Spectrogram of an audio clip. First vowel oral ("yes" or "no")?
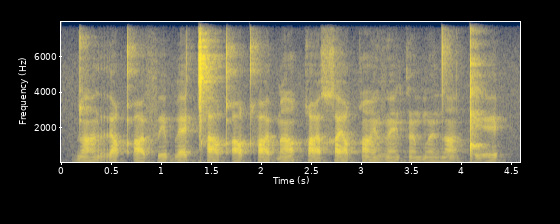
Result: no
